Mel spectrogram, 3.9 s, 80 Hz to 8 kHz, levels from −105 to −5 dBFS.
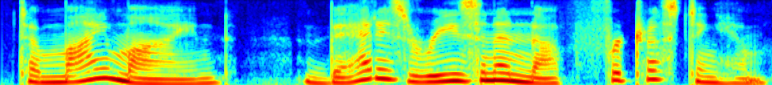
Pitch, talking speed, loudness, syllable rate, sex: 215 Hz, 155 wpm, -16 LUFS, 3.8 syllables/s, female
